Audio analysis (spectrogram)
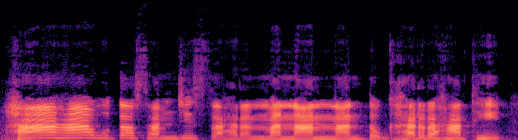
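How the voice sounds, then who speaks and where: A woman voicing a practical, brisk village elder brother in a homemade comedy cartoon, with an Awadhi accent and a matter-of-fact, hurrying manner. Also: fairly high pitch, bright, forceful tone, pitched below the performer's own voice. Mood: agreeable.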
